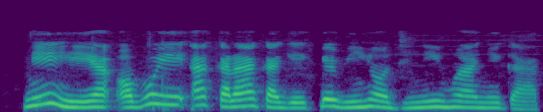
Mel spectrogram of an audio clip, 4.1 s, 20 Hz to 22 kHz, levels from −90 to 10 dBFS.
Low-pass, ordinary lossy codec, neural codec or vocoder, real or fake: 7.2 kHz; none; none; real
